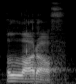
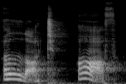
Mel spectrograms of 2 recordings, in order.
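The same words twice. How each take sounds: First: The T is softened and runs into the vowels. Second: The T is said clearly and crisply. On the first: "in American English, everything becomes more fluid" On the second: "the right proper British pronunciation would be a lot of. So it should be more, uh, it should be clearer"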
